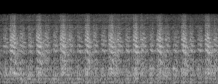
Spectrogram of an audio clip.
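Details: Corvair Spyder, cold start in the rain with an electric fuel pump: starter spins evenly at about four beats a second but never fires; cranks with no start, fuel smell present.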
